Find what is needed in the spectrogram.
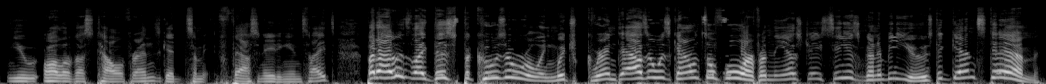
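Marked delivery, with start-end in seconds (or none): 3.7-10.4 high-pitched, louder excited rush of vindication; thrilled, voice jumping way up. Real, not acted. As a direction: crow about a prediction come true. Excitedly vindicated about own prediction.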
